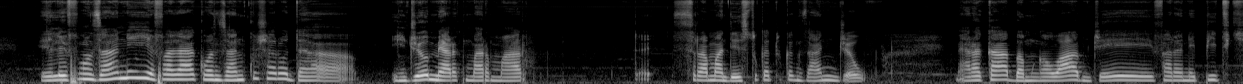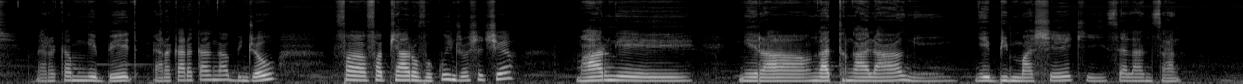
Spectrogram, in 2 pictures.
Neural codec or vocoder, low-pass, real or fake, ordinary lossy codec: none; none; real; none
